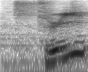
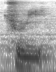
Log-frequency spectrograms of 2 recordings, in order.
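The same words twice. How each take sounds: First: It begins with a th sound. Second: It begins with a t sound. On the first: "place your tongue uh, in the middle of your teeth" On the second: "I just say it three"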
